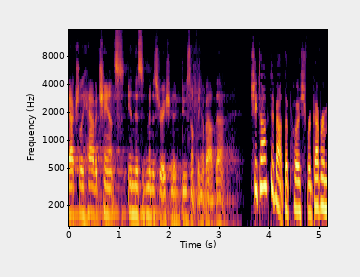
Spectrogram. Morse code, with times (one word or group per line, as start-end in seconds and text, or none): none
